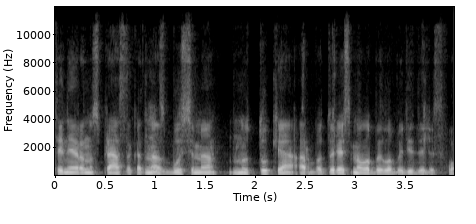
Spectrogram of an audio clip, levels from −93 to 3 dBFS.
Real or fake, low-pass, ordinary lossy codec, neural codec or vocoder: real; 10.8 kHz; Opus, 32 kbps; none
